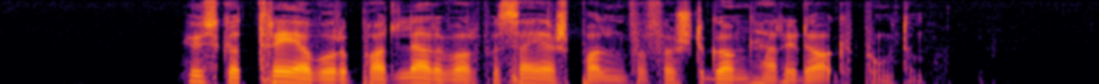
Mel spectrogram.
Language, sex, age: Norwegian, male, 22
